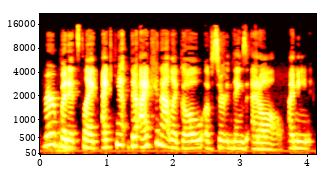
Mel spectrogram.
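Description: A woman's voice: mid-range voice, brisk, pushed and bright. A woman entrepreneur in a casual panel chat on a video call, speaking frankly and correcting herself as she goes. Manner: frank, rambling, self-correcting. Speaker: entrepreneur guest.

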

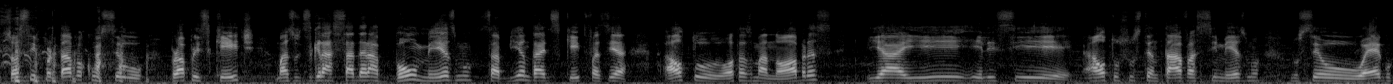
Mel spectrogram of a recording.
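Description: A man's voice: a little high, bright, forceful tone. A man with a Brazilian Portuguese accent co-hosting a podcast, joking and rambling through playful theories. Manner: jokey, rambling speculation with laughs. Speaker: podcast co-host. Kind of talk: casual comedic podcast banter.

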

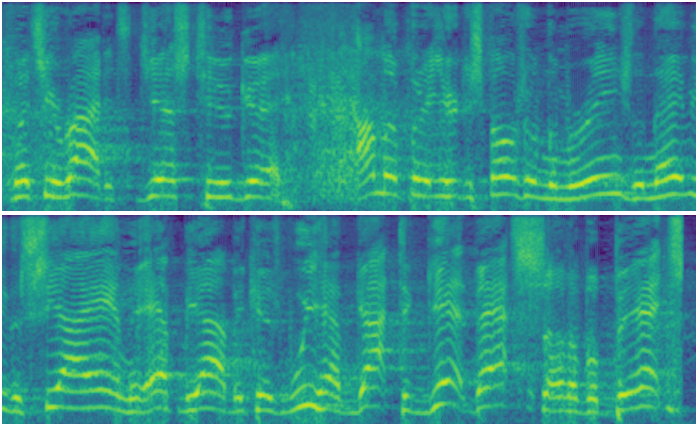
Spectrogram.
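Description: A male comedian playing a gruff, blustering older president who barks orders in a stand-up bit. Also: normal speed, faint music behind, close to an everyday voice. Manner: gruff, booming, swearing. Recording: lo-fi live hall recording.

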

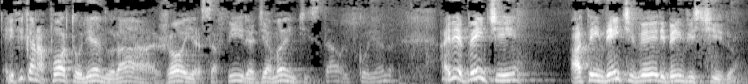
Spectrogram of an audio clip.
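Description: A man's voice: fairly high pitch, a little fast. A middle-aged man, a religious teacher giving a sermon and animatedly telling a story. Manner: animated storyteller, acts out voices.

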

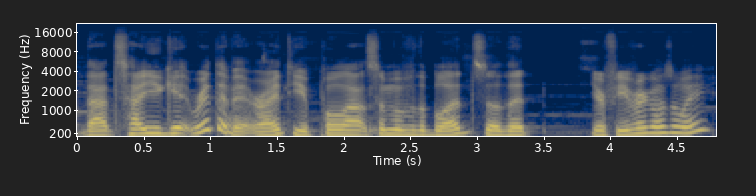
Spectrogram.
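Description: Male player, jokey, voice sits a bit high, light music underneath. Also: lively intonation, fairly quick, a little mellow, no room sound. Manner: playful, laughs often. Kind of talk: casual in-character banter.

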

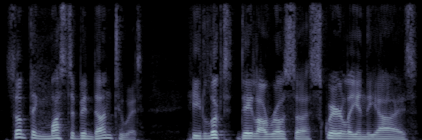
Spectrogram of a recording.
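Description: A man's voice: medium pitch, brisk, no room sound, studio quality. A man hosting a podcast who reads story excerpts aloud, chats casually and laughs often. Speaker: podcast host.

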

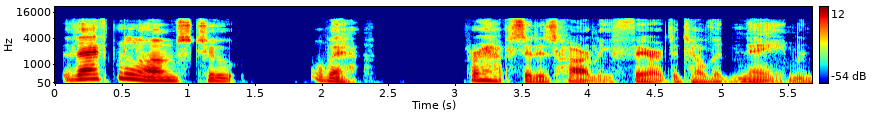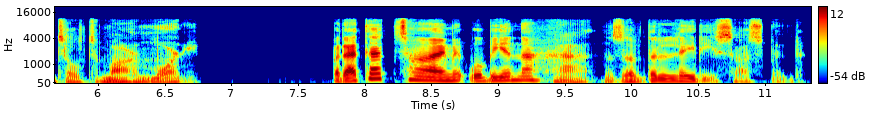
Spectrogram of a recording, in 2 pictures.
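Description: A man performs a silky, middle-aged blackmailer who purrs his threats with false pity. The voice sits noticeably higher and glides through big rises and falls at an unhurried pace. A gravelly edge runs under the oily charm, recorded dry and close. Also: wildly swooping pitch, a bit bright, dry recording, heavily acted. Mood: mock-pitying. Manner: oily, unctuous, mock-sympathetic. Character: smug, purring male blackmailer, middle-aged. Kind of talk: audiobook character reading.

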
